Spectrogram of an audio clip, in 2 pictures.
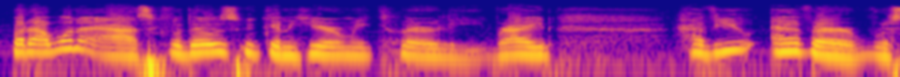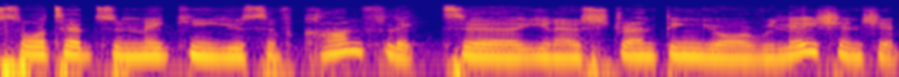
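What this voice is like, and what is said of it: Voice affected by a cough. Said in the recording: “pardon my voice. ... This cough of mine hopefully is going to go”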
